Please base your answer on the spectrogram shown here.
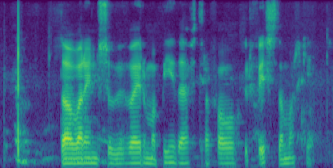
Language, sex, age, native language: Icelandic, male, 18-19, Icelandic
